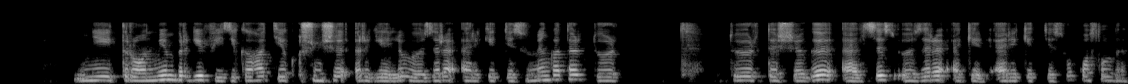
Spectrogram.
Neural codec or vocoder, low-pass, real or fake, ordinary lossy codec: none; 7.2 kHz; real; MP3, 64 kbps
